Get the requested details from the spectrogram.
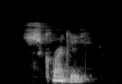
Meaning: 1. Rough and irregular; jagged 2. Lean or thin, scrawny
- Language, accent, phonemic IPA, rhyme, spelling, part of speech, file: English, Southern England, /ˈskɹæɡi/, -æɡi, scraggy, adjective, LL-Q1860 (eng)-scraggy.wav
